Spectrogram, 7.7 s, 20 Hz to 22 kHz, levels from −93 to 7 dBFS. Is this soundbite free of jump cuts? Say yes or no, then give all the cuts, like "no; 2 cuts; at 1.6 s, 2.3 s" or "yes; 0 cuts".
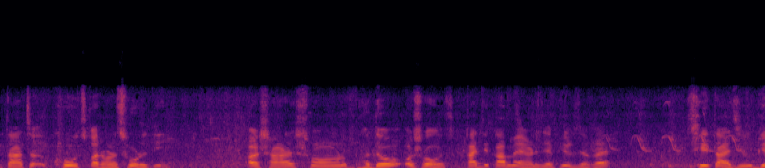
yes; 0 cuts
